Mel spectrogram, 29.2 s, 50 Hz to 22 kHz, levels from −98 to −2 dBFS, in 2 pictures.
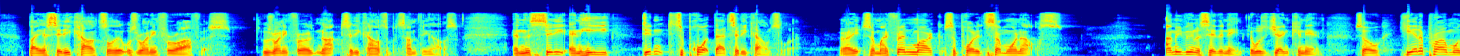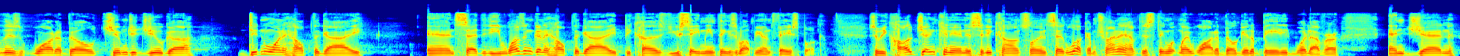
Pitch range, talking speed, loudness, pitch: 115-140 Hz, 225 wpm, -19 LUFS, 125 Hz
